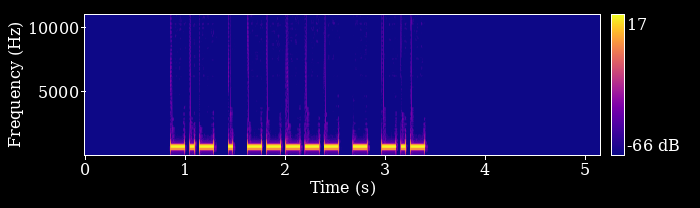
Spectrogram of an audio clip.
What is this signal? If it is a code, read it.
Morse code, heard as a keyed tone, about 25 wpm, 700 Hz. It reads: KE0TK
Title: USA Call Signs - 5 Characters - 25wpm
